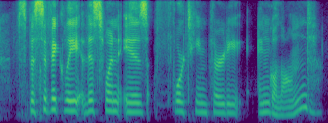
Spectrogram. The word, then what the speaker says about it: England: Specifically, this one is 1430 engul as it would have been pronounced in the 15th century.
